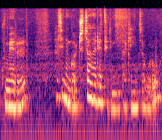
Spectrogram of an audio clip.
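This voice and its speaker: Lively in intonation, a woman's voice comes across somewhat breathy. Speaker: illustrator teaching an art class. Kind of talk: online class tutorial.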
